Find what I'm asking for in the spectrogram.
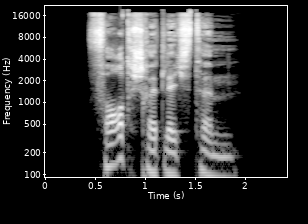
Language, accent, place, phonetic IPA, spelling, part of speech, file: German, Germany, Berlin, [ˈfɔʁtˌʃʁɪtlɪçstəm], fortschrittlichstem, adjective, De-fortschrittlichstem.ogg
- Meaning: strong dative masculine/neuter singular superlative degree of fortschrittlich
